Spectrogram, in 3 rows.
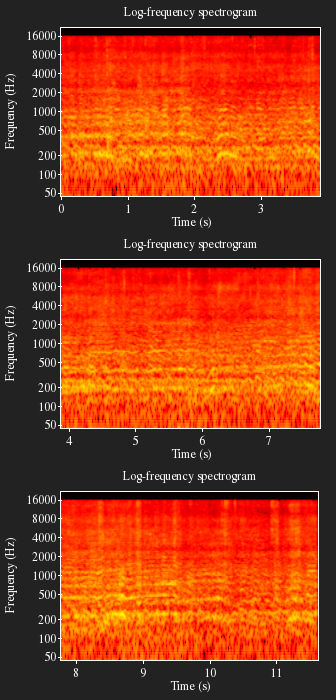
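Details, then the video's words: Honey bees humming at their hive by the river, a steady low drone layered with wobbling higher tones, even in loudness from start to finish. "Calming Honey Bee ASMR - 150 Hz Buzzing Bee Hive by the River"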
